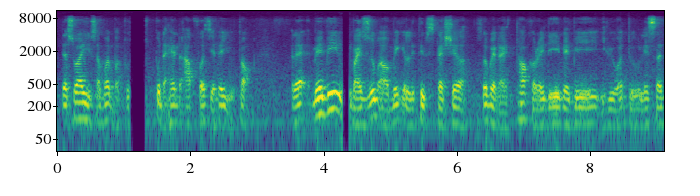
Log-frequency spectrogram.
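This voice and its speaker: A man giving meditation guidance online, speaking haltingly with many fillers and repeated phrases. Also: lowish voice, a little hiss or hum. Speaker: meditation teacher. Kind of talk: live-streamed meditation teaching.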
